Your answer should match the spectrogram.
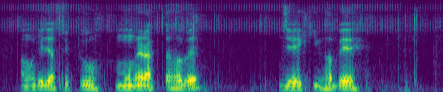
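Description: A man talking in two short phrases over a steady, high-pitched insect chorus that continues through the pauses.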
